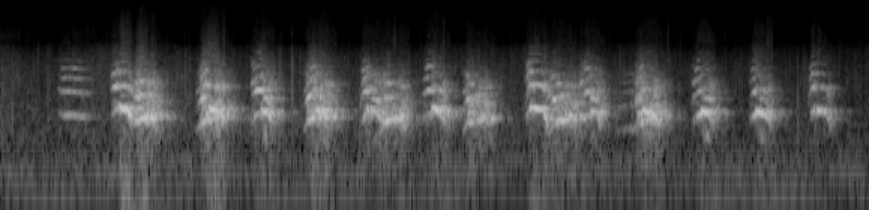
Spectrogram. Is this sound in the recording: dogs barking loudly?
yes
